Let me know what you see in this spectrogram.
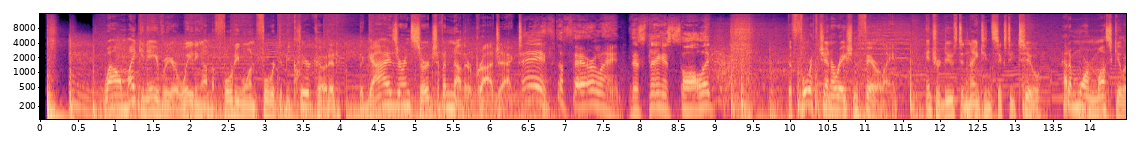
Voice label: Narration

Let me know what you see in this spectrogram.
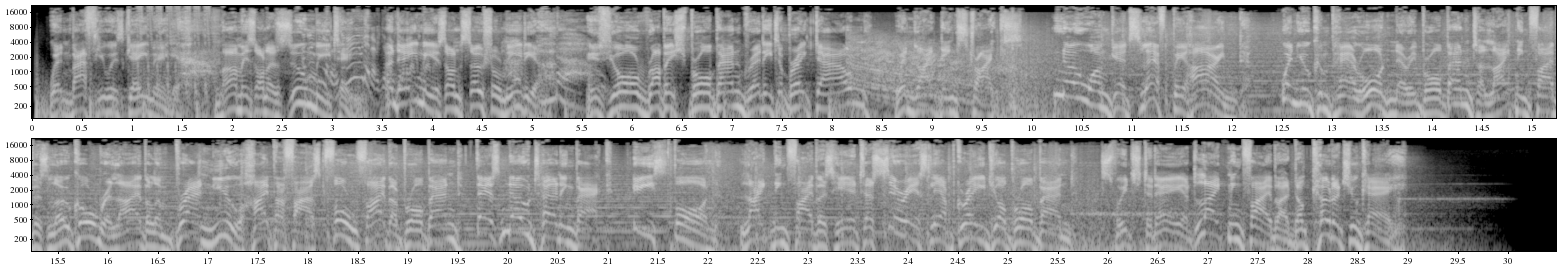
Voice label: Big Voice

